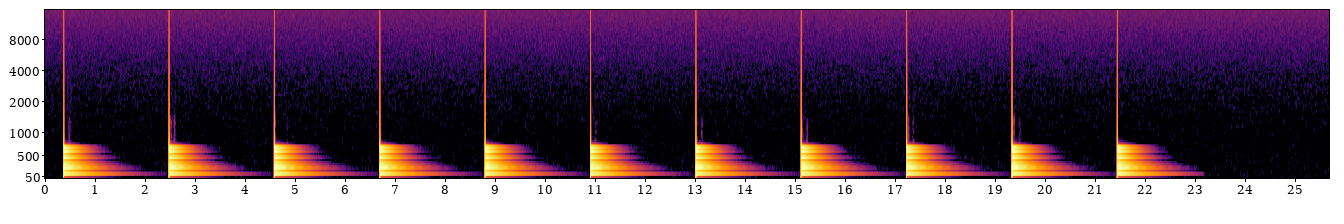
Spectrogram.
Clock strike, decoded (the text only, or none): 11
